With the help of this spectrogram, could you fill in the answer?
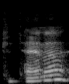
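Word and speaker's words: Catena: And then in the finals there, you had Anthony Katina? Is that how you pronounce his last name? Katina, yeah. Katina.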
